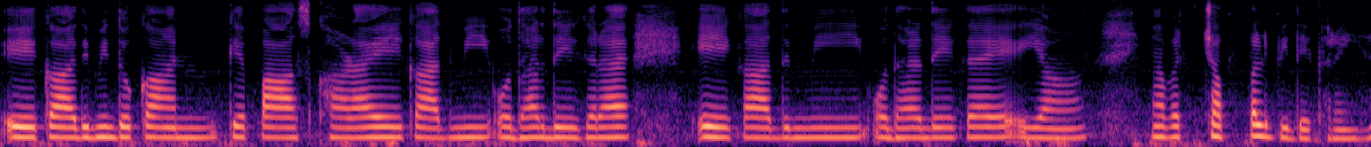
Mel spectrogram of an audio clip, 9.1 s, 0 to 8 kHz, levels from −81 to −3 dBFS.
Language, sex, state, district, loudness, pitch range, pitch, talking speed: Hindi, female, Chhattisgarh, Bilaspur, -24 LUFS, 200-210 Hz, 205 Hz, 175 wpm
